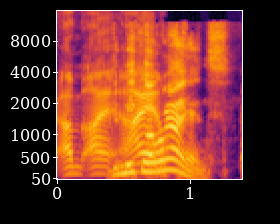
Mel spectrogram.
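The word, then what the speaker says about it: DeMeco Ryans: Oh my God, am I getting his name wrong in Houston? I feel like, help me here. – D'Amico Ryans. – No, I got it right, right? D'Amico Ryans. Yeah. Okay, yeah.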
